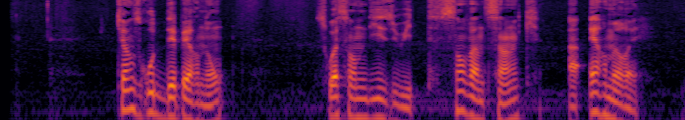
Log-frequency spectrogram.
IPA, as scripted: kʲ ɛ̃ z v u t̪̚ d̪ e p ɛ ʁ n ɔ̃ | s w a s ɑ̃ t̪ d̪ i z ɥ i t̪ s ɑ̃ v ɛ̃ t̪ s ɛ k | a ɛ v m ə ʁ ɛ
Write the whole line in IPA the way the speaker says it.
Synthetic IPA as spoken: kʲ ɛ̃ z ʁ u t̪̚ d̪ e p ɛ ʁ n ɔ̃ | s w a s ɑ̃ t̪ d̪ i z ɥ i t̪ s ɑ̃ v ɛ̃ t̪ s ɛ̃ k | a ɛ ʁ m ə ʁ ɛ

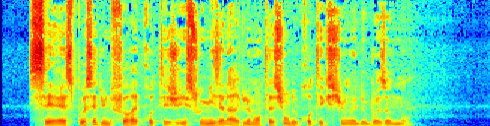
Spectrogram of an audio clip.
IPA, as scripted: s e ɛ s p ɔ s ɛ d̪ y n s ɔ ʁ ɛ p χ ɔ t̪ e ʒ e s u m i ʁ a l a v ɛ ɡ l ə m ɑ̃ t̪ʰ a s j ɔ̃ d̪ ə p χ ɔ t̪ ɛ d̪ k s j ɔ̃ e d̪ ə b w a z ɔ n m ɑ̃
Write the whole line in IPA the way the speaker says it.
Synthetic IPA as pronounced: s e ɛ s p ɔ s ɛ d̪ y n f ɔ ʁ ɛ p χ ɔ t̪ e ʒ e s u m i z a l a ʁ ɛ ɡ l ə m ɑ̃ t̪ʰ a s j ɔ̃ d̪ ə p χ ɔ t̪ ɛ k s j ɔ̃ e d̪ ə b w a z ɔ n m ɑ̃

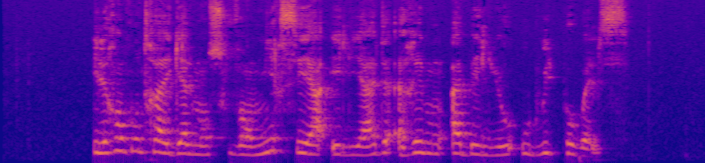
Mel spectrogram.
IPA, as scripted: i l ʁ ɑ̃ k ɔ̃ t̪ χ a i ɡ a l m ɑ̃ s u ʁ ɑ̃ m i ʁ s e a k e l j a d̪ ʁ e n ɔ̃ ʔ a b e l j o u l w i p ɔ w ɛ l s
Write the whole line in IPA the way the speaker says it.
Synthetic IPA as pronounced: i l ʁ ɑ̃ k ɔ̃ t̪ χ a e ɡ a l m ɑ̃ s u v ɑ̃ m i ʁ s e a ʔ e l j a d̪ ʁ e m ɔ̃ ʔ a b e l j o u l w i p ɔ w ɛ l s

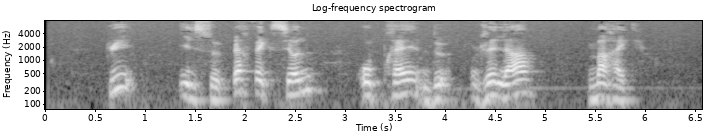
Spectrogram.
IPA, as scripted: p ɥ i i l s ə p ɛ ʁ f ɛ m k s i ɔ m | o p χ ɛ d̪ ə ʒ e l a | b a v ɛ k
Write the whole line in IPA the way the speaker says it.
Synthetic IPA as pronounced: p ɥ i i l s ə p ɛ ʁ f ɛ k s j ɔ n | o p χ ɛ d̪ ə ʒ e l a | m a ʁ ɛ k

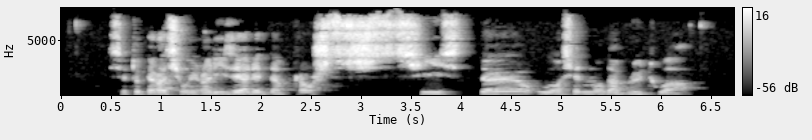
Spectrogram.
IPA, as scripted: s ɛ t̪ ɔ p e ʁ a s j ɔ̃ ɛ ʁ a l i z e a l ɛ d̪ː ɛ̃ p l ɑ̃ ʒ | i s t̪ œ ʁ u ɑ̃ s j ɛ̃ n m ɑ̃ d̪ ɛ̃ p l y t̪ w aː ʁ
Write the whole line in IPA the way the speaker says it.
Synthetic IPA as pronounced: s ɛ t̪ ɔ p e ʁ a s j ɔ̃ ɛ ʁ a l i z e a l ɛ d̪ː ɛ̃ p l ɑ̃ ʃ | i s t̪ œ ʁ u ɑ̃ s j ɛ n m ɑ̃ d̪ ɛ̃ b l y t̪ w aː ʁ

